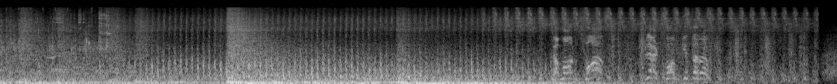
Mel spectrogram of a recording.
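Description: Film battle sound effects: rapid automatic gunfire over a heavy low rumble. A sudden loud blast comes about two seconds in, and shouts follow near the end.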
